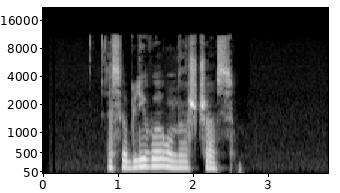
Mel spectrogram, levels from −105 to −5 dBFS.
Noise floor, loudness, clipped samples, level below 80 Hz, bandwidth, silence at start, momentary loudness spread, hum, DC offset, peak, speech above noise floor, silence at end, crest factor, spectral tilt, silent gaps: -77 dBFS; -19 LUFS; under 0.1%; -64 dBFS; 11.5 kHz; 0.85 s; 9 LU; none; under 0.1%; -4 dBFS; 59 dB; 1.3 s; 18 dB; -5 dB/octave; none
